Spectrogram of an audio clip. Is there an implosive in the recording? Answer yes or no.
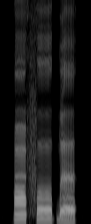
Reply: yes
